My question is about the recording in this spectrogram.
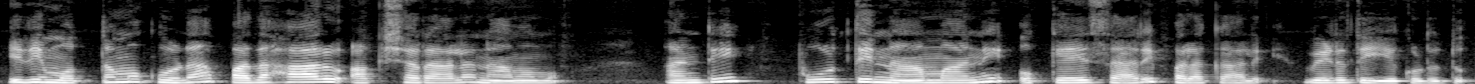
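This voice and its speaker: Woman teaching a chant, slow and careful. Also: medium pitch. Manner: slow, carefully drawn-out syllables when demonstrating; patient explaining tone. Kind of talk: spoken lesson on pronouncing a chant.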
